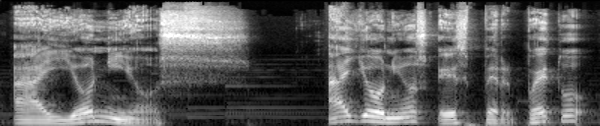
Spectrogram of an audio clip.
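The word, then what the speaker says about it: αἰώνιος: Y esta palabra eterno o sempiterno se pronuncia aionios.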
